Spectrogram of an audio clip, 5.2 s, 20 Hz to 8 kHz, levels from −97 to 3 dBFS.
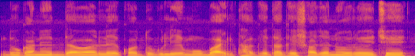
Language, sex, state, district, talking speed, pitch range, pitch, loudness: Bengali, male, West Bengal, Cooch Behar, 90 wpm, 120-125 Hz, 120 Hz, -18 LUFS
